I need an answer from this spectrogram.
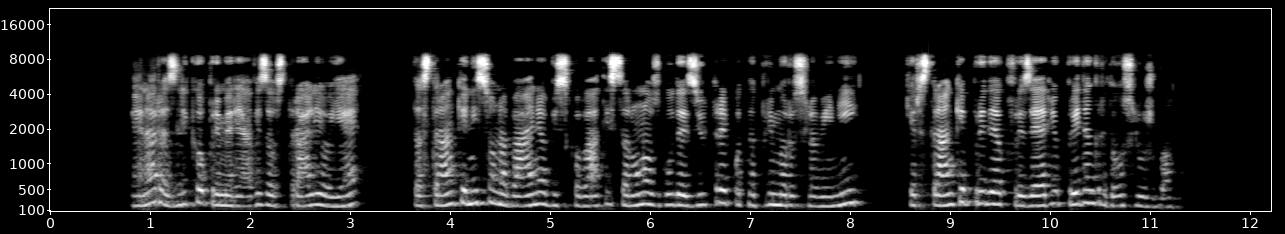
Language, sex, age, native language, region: Slovenian, female, 30-49, Slovenian, Gorenjska region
